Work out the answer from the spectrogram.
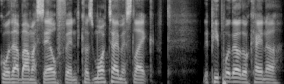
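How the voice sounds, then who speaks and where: A man's voice: medium pitch, steady tone, normal speed, a little mellow, clear, resonant tone, no echo, clean studio sound. A young man with a Glaswegian accent, a podcast guest talking in a frank, laid-back, casual way. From Scotland, born in Congo. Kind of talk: casual chat. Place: podcast studio.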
